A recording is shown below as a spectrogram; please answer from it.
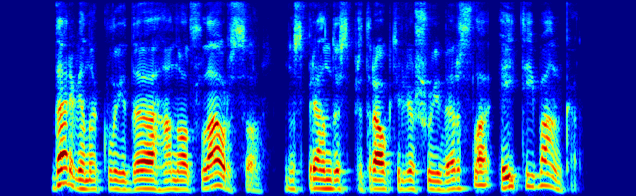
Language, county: Lithuanian, Telšiai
